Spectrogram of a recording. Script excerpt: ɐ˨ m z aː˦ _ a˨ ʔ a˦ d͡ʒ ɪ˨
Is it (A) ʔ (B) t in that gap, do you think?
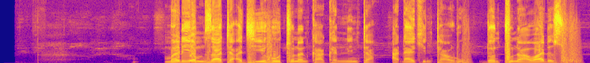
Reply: B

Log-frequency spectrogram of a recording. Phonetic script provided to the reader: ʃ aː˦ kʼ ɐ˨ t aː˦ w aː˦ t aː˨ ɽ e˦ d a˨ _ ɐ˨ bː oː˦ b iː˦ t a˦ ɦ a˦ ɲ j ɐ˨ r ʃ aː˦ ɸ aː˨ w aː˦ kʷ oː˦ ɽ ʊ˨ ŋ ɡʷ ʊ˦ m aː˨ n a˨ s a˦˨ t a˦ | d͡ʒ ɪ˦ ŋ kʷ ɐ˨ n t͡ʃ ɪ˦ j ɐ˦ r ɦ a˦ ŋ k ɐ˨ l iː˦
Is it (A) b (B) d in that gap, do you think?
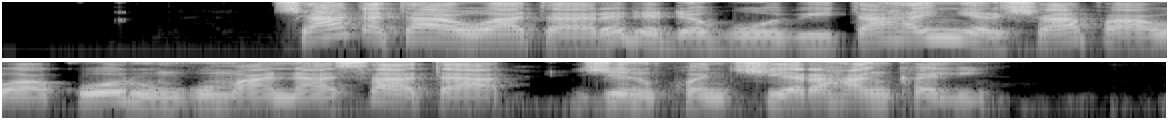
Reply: B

